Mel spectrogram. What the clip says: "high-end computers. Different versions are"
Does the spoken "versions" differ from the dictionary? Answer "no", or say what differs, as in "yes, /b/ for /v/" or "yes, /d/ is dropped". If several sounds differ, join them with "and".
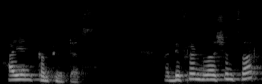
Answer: yes, /ʃ/ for /ʒ/ and /s/ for /z/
